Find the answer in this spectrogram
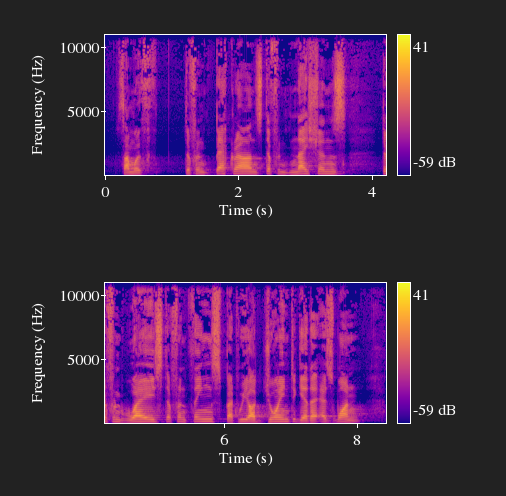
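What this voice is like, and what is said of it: South African accent. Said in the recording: “My amazing South African accent”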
